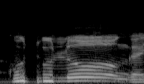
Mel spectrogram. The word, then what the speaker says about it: kutulonga: Yeah, long vowel. Kutulonga.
